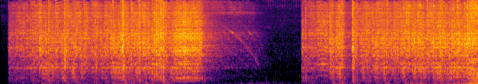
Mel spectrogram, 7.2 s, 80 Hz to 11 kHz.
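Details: Brabham BT21 historic one-litre F3 engine, first cold fire-up after rebuild with new crank, balanced conrods and new sump: catches, runs busy and rough, dies, refires and holds steady; oil pressure looks good. Normal start and run.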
